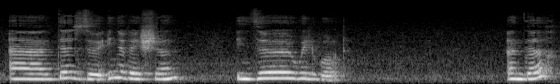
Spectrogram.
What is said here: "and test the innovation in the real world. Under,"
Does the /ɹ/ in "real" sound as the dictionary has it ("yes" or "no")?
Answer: no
